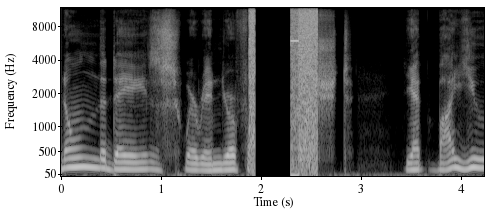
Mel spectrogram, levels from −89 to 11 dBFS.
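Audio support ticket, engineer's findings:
Uninitialised buffer, 1.88–2.56 s: digital noise burst replacing speech for about 0.68 s. Output buffer played before being written, fits a 16384-sample block.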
